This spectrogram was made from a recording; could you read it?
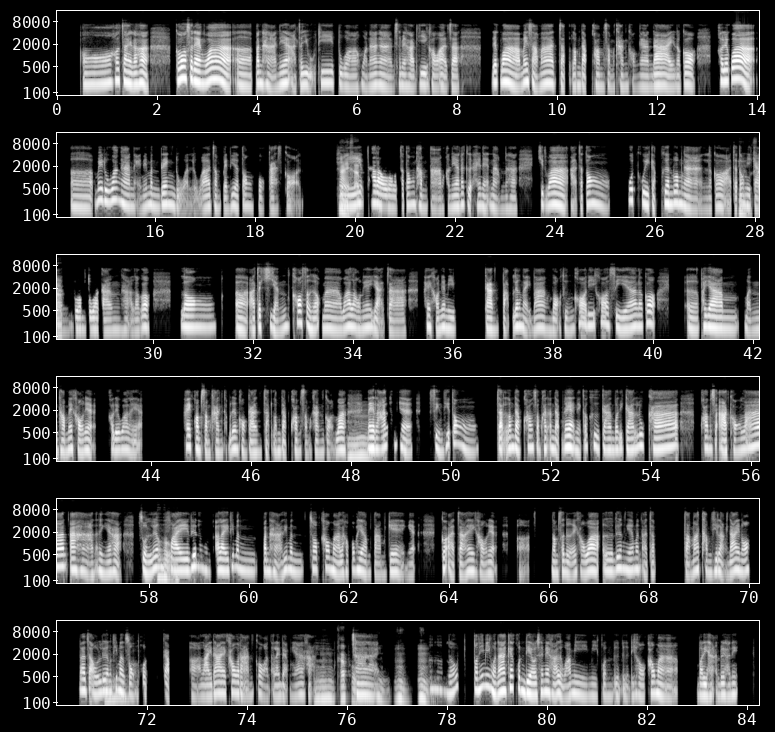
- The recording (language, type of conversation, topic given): Thai, advice, ควรทำอย่างไรเมื่อมีแต่งานด่วนเข้ามาตลอดจนทำให้งานสำคัญถูกเลื่อนอยู่เสมอ?
- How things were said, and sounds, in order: none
